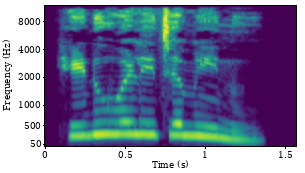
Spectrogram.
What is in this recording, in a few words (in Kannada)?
"ಹಿಡುವಳಿಜಮೀನು", Kannada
